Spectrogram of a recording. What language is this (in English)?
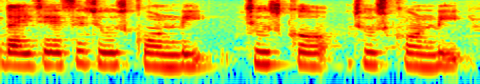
Telugu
